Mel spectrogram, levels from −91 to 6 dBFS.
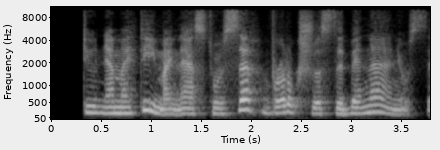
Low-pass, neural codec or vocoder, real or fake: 9.9 kHz; codec, 16 kHz in and 24 kHz out, 0.4 kbps, LongCat-Audio-Codec, fine tuned four codebook decoder; fake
